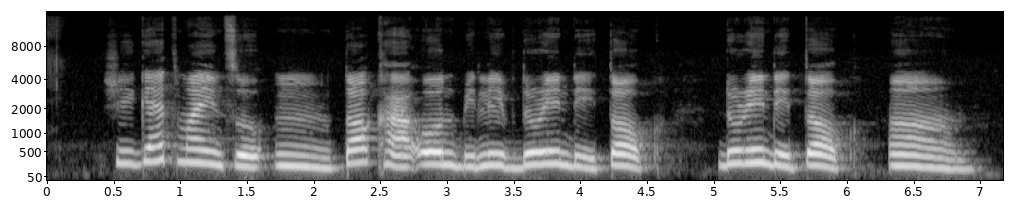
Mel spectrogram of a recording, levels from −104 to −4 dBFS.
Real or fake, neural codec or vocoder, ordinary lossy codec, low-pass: fake; vocoder, 44.1 kHz, 128 mel bands every 512 samples, BigVGAN v2; none; 14.4 kHz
